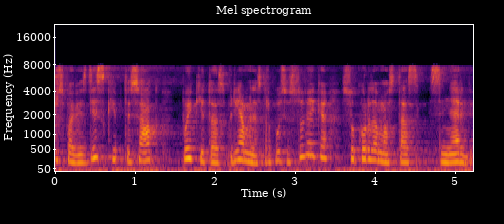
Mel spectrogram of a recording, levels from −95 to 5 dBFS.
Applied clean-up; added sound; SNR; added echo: none; none; none; reverberation time 1.2 s.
